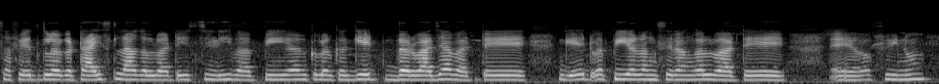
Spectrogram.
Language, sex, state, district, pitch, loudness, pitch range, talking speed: Bhojpuri, female, Uttar Pradesh, Gorakhpur, 220 Hz, -19 LUFS, 210-225 Hz, 155 wpm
